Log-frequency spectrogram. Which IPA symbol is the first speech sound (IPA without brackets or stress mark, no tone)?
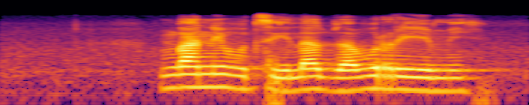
ŋ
